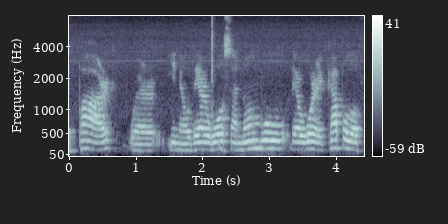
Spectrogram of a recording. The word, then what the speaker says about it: ombu: Okay, ombud trees are common there. The ombud tree, ombu, okay, is actually how it's pronounced.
